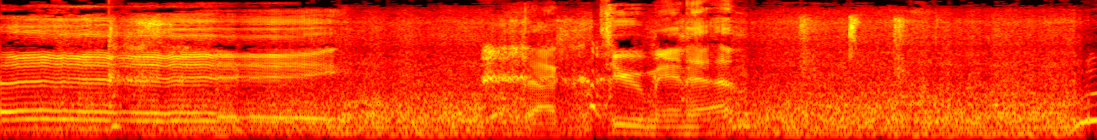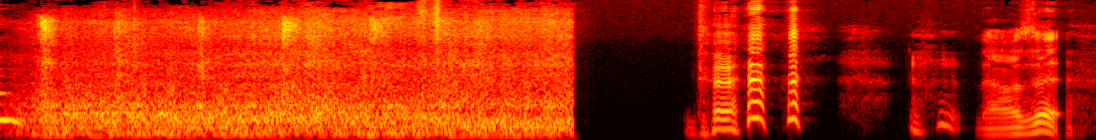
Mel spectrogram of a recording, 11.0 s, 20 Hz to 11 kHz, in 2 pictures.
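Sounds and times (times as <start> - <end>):
laughter: 0.0 - 1.7, 2.4 - 3.2, 9.0 - 10.3
New York subway train clattering on rails from Queens to Manhattan: 0.0 - 8.4
speech: 3.0 - 4.8, 9.0 - 9.3, 10.6 - 10.9.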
